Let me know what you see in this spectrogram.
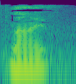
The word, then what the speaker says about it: Blyth: How's this spelled? – B-L-Y-T-H. – Blythe. – Blythe, is that it? – Blythe.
